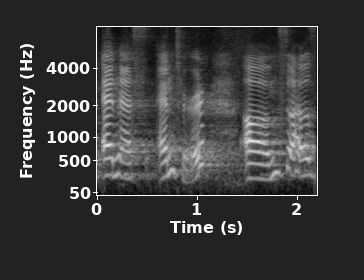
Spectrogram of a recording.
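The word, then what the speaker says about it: nsenter: understand the namespaces correctly what I was pronouncing his n Center was actually NS enter so I was like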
